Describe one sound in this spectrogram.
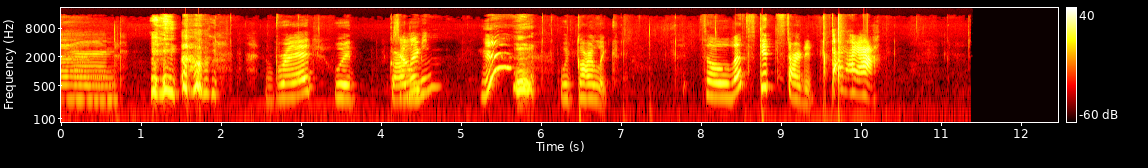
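A young boy talks and laughs up close.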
